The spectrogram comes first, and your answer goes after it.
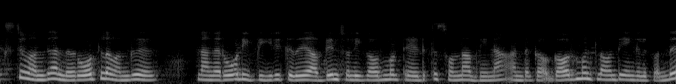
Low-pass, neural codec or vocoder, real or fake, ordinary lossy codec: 7.2 kHz; codec, 16 kHz, about 1 kbps, DyCAST, with the encoder's durations; fake; AAC, 32 kbps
